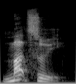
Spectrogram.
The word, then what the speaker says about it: Matsui: It is pronounced Matsui.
